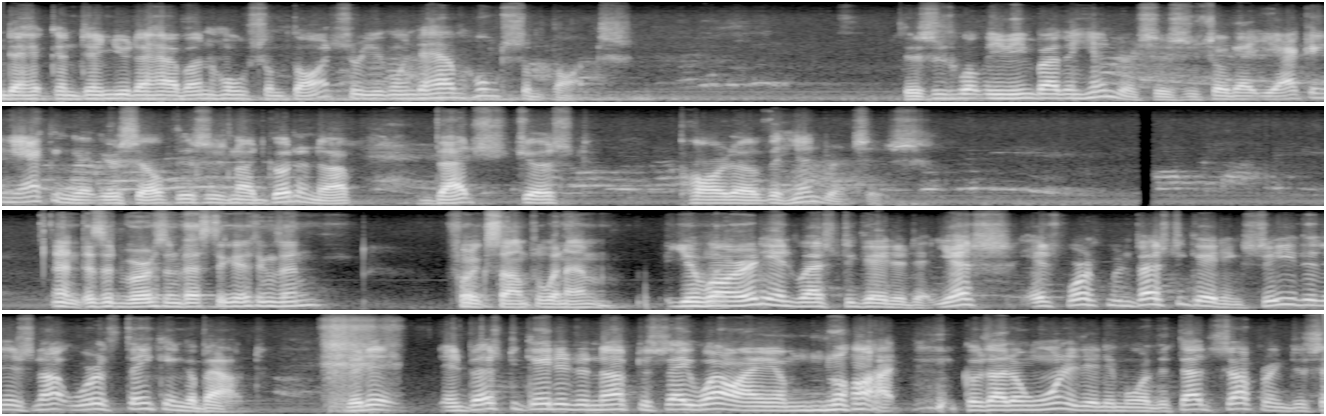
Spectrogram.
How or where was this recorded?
video call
